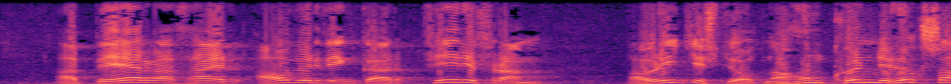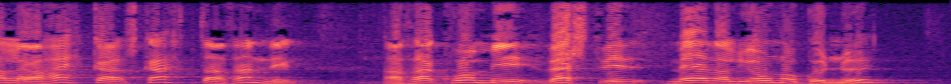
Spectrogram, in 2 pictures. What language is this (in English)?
Icelandic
